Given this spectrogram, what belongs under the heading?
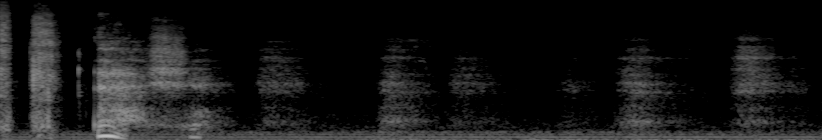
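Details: Allergy-related sneezing fit: a sharp explosive sneeze with a quick gasp, followed by several softer breathy bursts.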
